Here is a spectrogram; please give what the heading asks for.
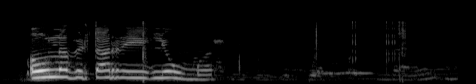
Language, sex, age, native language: Icelandic, male, 10, Icelandic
